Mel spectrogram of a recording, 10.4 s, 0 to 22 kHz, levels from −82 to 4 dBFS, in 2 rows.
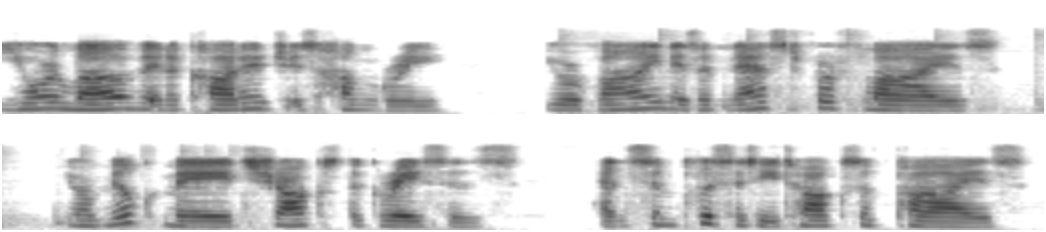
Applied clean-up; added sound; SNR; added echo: neural separator model SepFormer DNS4.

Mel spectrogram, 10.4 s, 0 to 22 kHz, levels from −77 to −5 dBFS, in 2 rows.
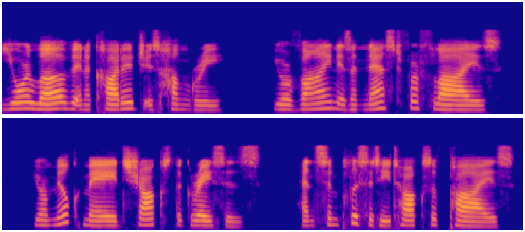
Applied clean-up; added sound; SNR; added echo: none; none; none; none.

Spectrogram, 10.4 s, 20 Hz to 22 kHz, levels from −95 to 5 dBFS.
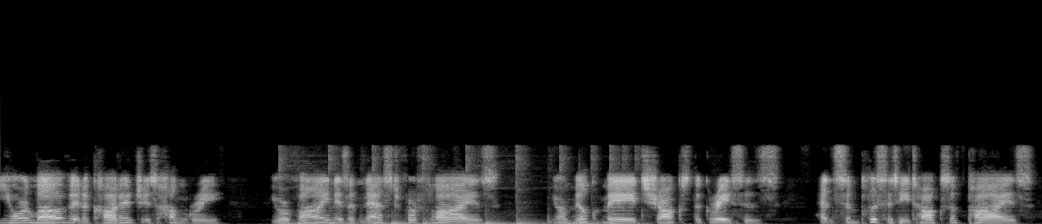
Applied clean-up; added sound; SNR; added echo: none; Drum kit; 12 dB; reverberation time 0.4 s.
